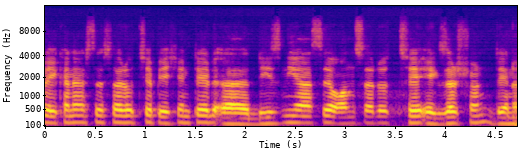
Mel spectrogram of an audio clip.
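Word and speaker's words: dyspnoea: ডিসপোনিয়া, ওকে, তো আচ্ছা ডিজনিয়া, আপনারা না এই উচ্চারণটা sorry this is ডিজনিয়া, this ডিজনিয়া আপনারা সাউথ ইন্ডিয়ান উচ্চারণ থেকে বেরোন। হ্যাঁ, this is ডিজনিয়া। Okay, P should not বি আটার্ড।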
